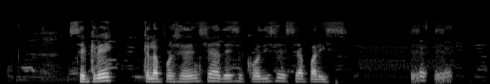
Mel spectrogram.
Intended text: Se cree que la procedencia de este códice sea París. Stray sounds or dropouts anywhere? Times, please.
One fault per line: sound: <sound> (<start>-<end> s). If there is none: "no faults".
sound: laugh (4.1-4.5 s)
